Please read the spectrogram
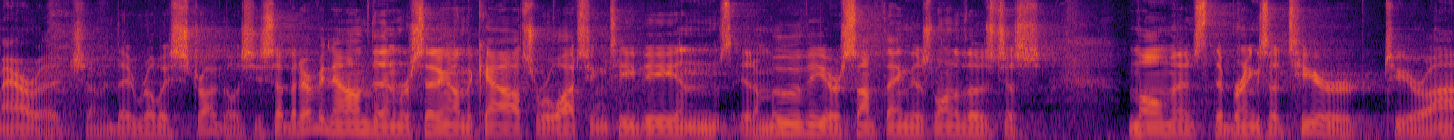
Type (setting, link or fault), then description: setting, large echoing room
